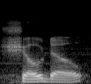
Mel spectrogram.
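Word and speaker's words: 書道: So it's a hard O on both cases. Shodo.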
